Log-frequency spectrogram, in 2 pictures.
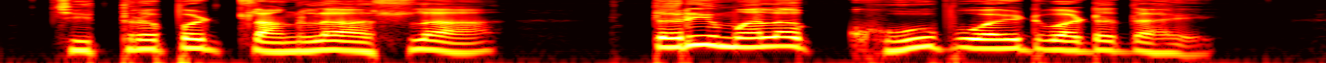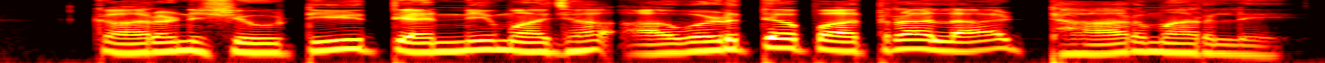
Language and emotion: Marathi, sad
